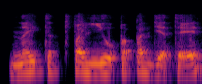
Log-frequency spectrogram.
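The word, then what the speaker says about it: नैतत्त्वय्युपपद्यते: Naitatvayu papadyate. Now, pronounce that double y quite strongly.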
